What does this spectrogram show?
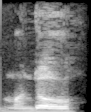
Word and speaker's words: Mondo: And if you look at his screen print that he did for the world-renowned art gallery, Mondo, that's how you say it, Mondo. French.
